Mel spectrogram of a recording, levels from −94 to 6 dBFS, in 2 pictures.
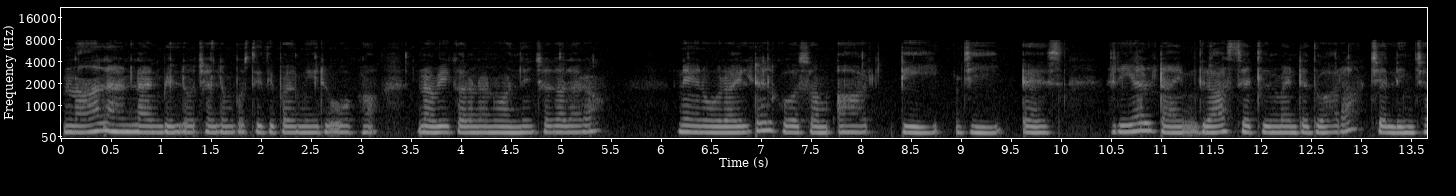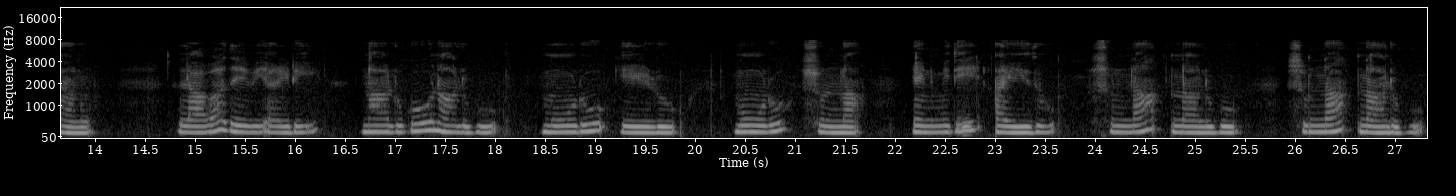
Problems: low volume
